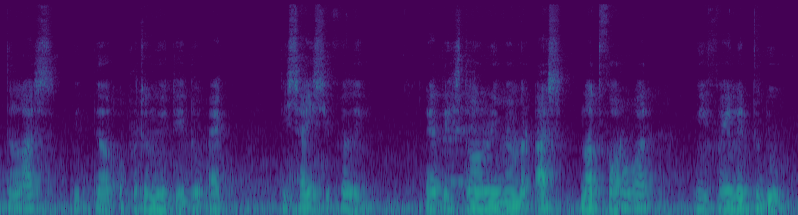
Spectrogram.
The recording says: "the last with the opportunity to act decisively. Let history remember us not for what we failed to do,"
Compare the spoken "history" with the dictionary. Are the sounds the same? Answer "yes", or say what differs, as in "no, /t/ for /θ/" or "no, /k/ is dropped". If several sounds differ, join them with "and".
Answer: no, /ɹ/ is dropped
